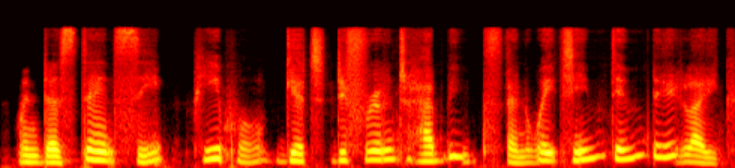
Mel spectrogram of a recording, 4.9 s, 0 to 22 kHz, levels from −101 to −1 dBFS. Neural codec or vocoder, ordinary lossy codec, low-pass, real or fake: codec, 16 kHz in and 24 kHz out, 0.4 kbps, LongCat-Audio-Codec, four codebook decoder; none; 10.8 kHz; fake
